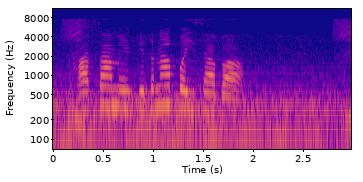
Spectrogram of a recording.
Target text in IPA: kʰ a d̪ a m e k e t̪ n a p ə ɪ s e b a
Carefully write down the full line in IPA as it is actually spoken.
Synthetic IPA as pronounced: kʰ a t̪ a m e k e t̪ n a p ə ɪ s a b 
